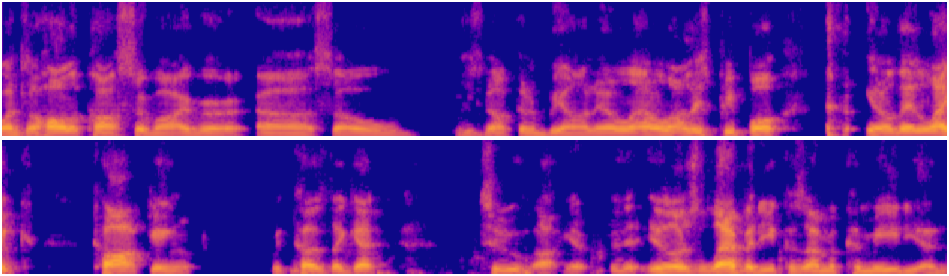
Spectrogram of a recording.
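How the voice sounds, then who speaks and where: With an unremarkable speaking voice, this man holds a medium pitch and shows ordinary pitch variation. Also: moderate pace. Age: 60s. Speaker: podcaster and comedian. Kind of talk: casual chat.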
